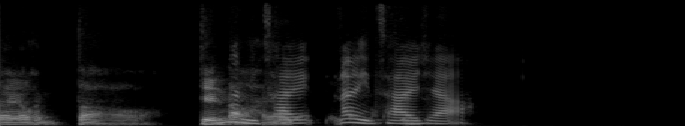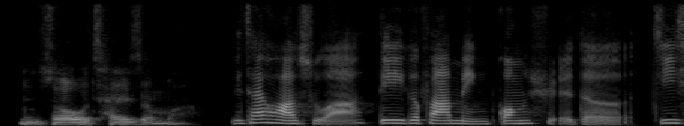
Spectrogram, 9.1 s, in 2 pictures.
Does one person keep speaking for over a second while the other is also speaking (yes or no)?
yes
